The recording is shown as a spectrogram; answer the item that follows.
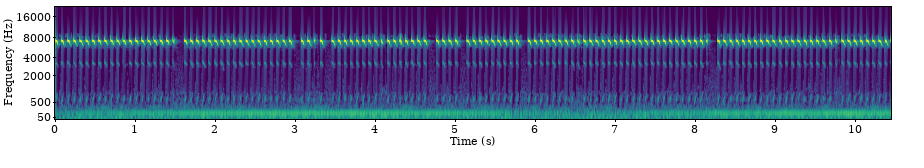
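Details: Sustained shrill ringing trill from a Yeoul-allak-bangul cricket, rapid regular pulses in long runs with several tiny pauses, accompanied by a faint low hum; recorded in 2020 by the National Institute of Biological Resources.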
